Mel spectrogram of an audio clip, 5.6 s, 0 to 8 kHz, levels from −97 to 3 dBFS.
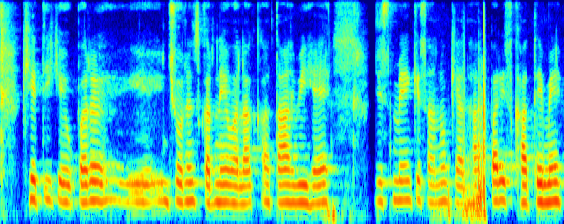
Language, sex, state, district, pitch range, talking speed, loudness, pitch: Hindi, female, Uttar Pradesh, Budaun, 195-210 Hz, 200 wpm, -20 LUFS, 205 Hz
